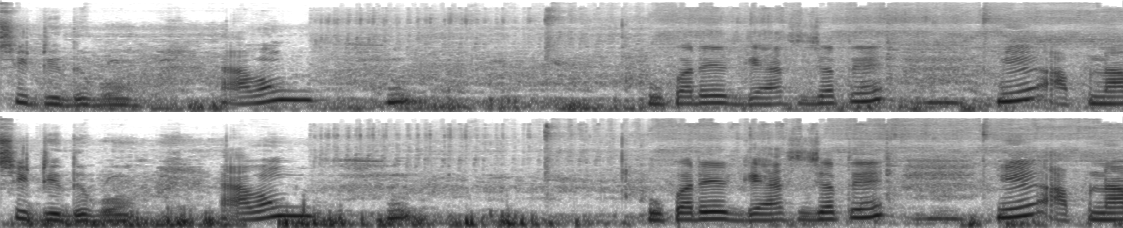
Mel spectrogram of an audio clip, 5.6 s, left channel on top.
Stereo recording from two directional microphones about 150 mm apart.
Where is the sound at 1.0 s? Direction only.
35° right (ahead or behind).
